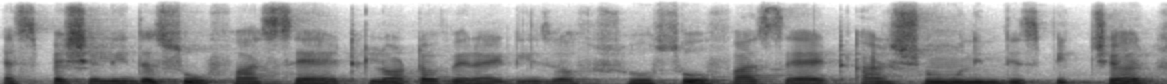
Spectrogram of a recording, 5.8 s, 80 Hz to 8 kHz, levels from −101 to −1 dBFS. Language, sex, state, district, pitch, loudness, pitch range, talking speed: English, female, Gujarat, Valsad, 165 Hz, -15 LUFS, 160-180 Hz, 155 wpm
